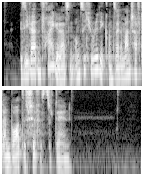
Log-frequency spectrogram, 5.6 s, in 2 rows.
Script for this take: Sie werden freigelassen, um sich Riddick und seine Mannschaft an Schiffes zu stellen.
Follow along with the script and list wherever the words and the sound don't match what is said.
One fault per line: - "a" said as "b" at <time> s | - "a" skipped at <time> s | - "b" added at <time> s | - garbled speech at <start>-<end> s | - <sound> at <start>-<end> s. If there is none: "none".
- "Bord des" added at 3.0 s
